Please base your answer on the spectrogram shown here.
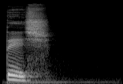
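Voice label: "тэсь", Komi, female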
